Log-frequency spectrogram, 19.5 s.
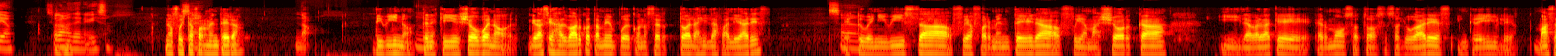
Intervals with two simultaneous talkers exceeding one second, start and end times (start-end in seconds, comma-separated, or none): none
